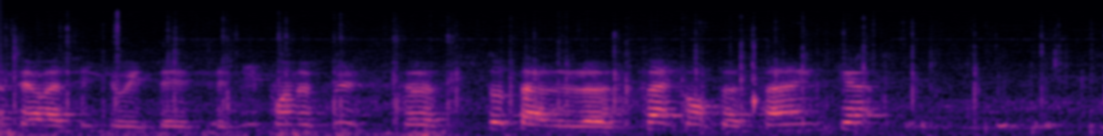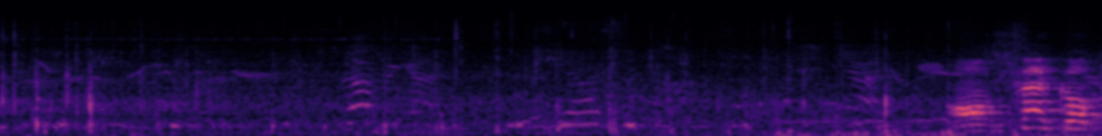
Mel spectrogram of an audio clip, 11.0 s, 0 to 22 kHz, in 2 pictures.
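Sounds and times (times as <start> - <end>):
pony hooves trotting on sand: 0.0 - 11.0
faint voices: 0.6 - 11.0.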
